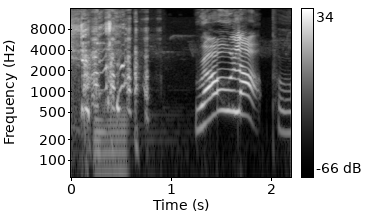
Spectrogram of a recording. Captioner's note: all laughing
